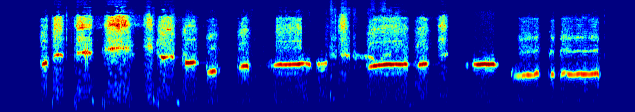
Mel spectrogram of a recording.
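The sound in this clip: A person whistles an ice cream truck tune as a loud, solo string of short chirped notes and longer held tones, broken by brief pauses.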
